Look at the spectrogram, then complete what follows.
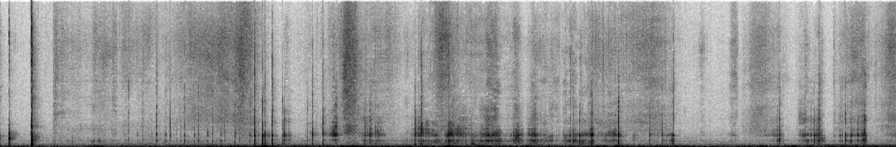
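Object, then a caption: Plastic salt jar with ribbed plastic cap. Long painted fingernails scratch and tap the red ribbed plastic cap of a clear plastic salt jar with a blue label, full of salt. Quick scratchy scrapes and sharp little clicks come through over a steady low hum and rumble that stays under the whole clip.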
